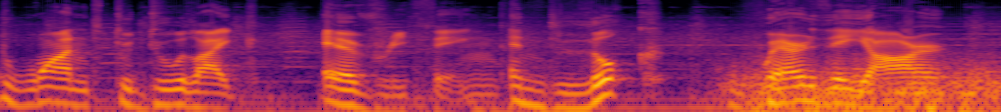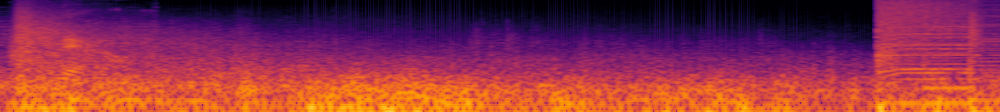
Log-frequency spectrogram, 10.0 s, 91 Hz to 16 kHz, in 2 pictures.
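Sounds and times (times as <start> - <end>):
deep thunder rumble: 3.3 - 10.0.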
